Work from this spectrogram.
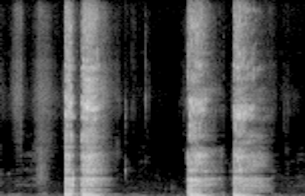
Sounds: Throat clearing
